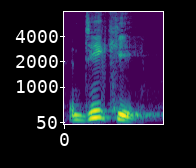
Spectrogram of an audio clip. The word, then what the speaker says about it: Dike: It's capitalized because the translation of the Greek word translates the name of the Greek goddess, Dike. Is how it's pronounced. At least that's what YouTube told me.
